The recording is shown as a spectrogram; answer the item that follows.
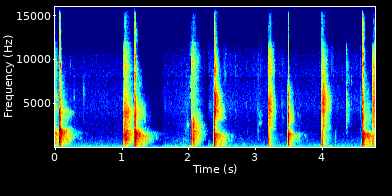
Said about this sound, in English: give Sam a little slow clap to send him out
